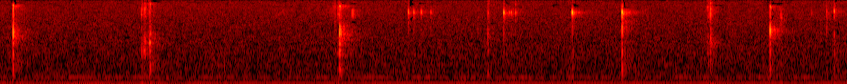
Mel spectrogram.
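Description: Long nails tap and click on a small hollow plastic lip gloss tube with a gold cap, filled with product and held in both hands. Eleven sharp, bright clicks ring out at an uneven pace, each dying almost at once, over a steady low hum.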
